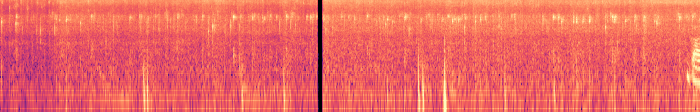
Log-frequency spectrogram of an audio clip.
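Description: Chopped onion sizzling and crackling in hot oil in a steel kadai, a steady frying hiss with a brief dropout about six seconds in.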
